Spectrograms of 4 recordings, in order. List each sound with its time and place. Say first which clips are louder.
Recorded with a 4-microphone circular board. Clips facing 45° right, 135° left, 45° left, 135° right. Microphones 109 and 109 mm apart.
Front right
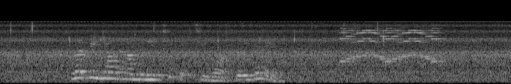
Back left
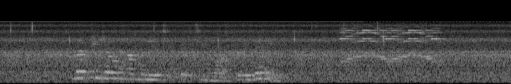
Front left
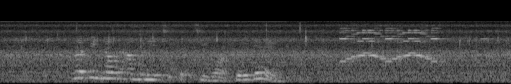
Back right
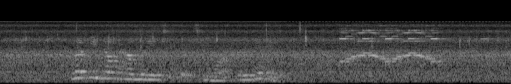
0.7 s a woman speaking: front right 3 dB, front left 2 dB; 60° right, 0.9 m; by 2.9 s 40° left, 1.0 m
3.4 s a doorbell: front right 3 dB, front left 1 dB; 65° right, 1.4 m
